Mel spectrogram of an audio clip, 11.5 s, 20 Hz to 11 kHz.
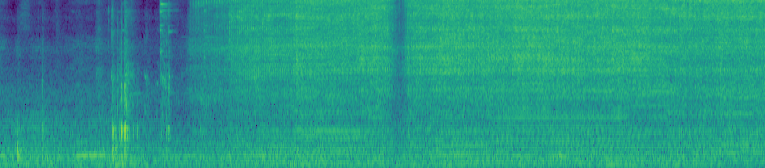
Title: jaguar x type replacing injector 4 due to heavy knocking sound.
